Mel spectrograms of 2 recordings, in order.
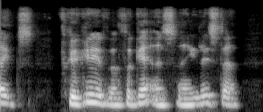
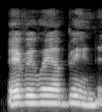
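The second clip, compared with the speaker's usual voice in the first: ordinary talk, nothing marked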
